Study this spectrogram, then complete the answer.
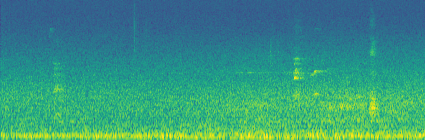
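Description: A small bird chirps briefly a few times.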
